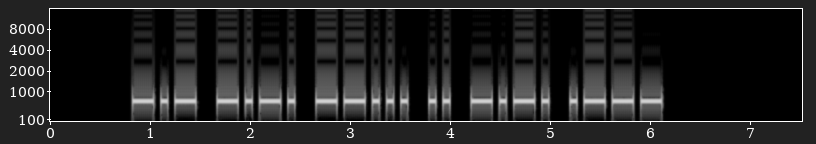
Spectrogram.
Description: Morse code, heard as a keyed tone, about 17 wpm, 700 Hz. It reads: KC7ICJ
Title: USA Call Signs - 6 Characters - Repeated 3x - 17wpm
